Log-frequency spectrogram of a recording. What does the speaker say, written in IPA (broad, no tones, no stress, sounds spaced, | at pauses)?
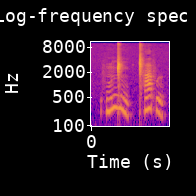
f ũ ŋ͡ǁ ĩ | ǁʰ a f ɯ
